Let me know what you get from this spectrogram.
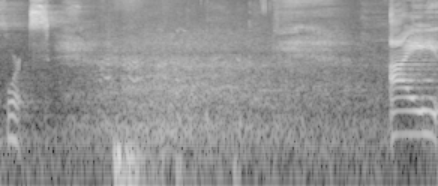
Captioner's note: audience laughs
